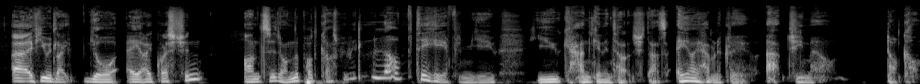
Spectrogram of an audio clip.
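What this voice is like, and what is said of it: Polished radio presenter voice. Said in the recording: “That was a good radio voice”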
